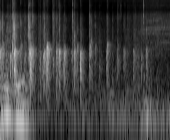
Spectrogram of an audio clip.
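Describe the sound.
A short burst of applause from a small group, dense clapping for a couple of seconds, with voices briefly audible over it, as an audience applauds a performer who has just ended his set.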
